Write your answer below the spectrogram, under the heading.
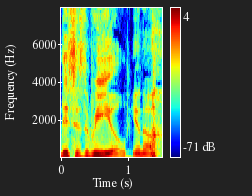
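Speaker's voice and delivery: put-on European accent. Acting out a moment from those movies with co-hosts: swarthy European accent. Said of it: "I don't know what accent I'm doing there".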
